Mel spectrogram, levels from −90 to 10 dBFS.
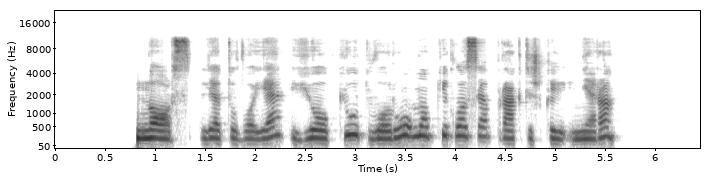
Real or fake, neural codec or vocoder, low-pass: real; none; 10.8 kHz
